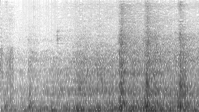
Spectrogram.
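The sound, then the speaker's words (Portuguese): A tram rumbles steadily along its rails, with a few sharp rhythmic clacks from the wheels passing over track joints, continuous with no voices. “Porque o bonde passasse à frente de um consultório médico em que se via grande número de pacientes esperando a vez”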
